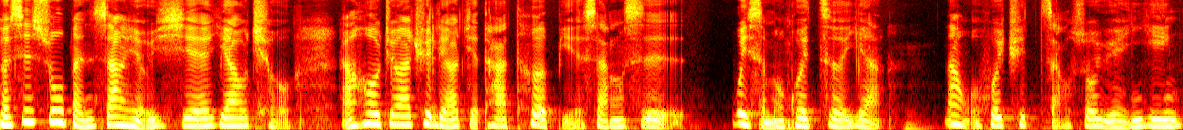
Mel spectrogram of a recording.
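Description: In a very clean recording with a silent background, a woman speaks at a fairly slow pace with a fairly low pitch, ordinary pitch variation, and vocal fry. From Taiwan. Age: 60s. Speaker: cooking teacher. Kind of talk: interview.

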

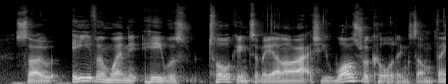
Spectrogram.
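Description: A man with a very deep, low pitch makes very wide pitch swings against noticeable background noise. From England, Norwich. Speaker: biographer and former journalist. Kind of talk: interview. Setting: studio.

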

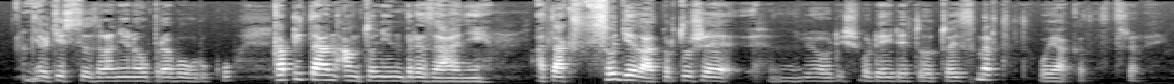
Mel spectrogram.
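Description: Her voice is fairly low and very slow, with big swings in loudness. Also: fairly even intonation. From Czechia, Česká Třebová; childhood in Soviet Union. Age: 90s. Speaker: war veteran, eyewitness. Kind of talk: oral history interview. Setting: her flat.

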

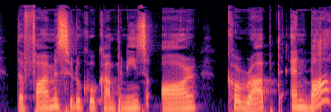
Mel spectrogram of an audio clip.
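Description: A woman with an unremarkable speaking voice talks at a medium pitch and moderate pace, the sound dry and close with no echo on a very clean recording with a silent background. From Morocco, then Montreal, Canada. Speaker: gastroenterologist and researcher. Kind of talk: interview.

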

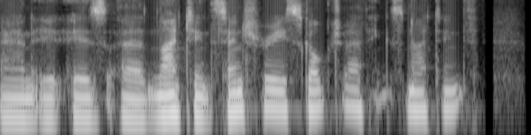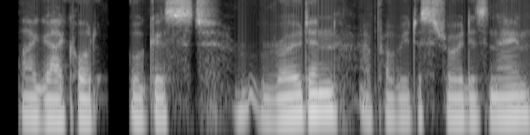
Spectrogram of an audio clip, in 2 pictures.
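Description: The speaker talks at a fairly quick pace with an Australian accent, in a dark, mellow tone and fairly even intonation. The recording is very clean with a silent background, and the sound is dry and close with no echo. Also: man, fairly low pitch for a man. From Western Australia. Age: 20s. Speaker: singer-songwriter. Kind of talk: casual interview chat.

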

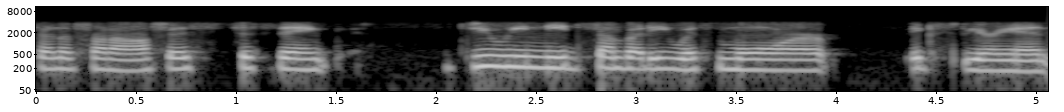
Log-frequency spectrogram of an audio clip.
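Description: Here is a woman with an ordinary speaking voice and a medium pitch. She talks at a fairly slow pace. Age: 30s. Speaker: baseball reporter. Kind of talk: sports talk radio interview.

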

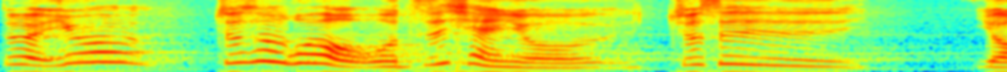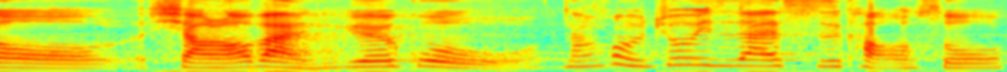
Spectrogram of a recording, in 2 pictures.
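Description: At a moderate pace, a woman speaks at a fairly high pitch with very wide pitch swings. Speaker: office worker. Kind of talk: casual chat.

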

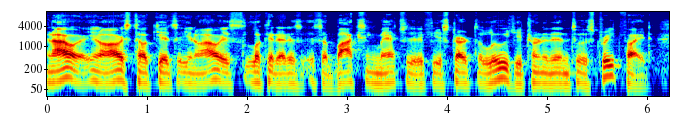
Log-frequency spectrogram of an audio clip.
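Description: The speaker goes very fast with hardly any pauses, with vocal fry and ordinary pitch variation. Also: man, very deep, low pitch for a man. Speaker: former pro football player. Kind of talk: casual interview. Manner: halting, many fillers.

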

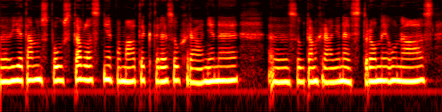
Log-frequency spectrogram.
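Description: A very slow, monotone woman's voice at medium pitch, flat in intonation and very even in loudness. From Ostrava region, Czech Republic. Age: 70s. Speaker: retired literature professor and magazine editor. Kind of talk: radio interview.

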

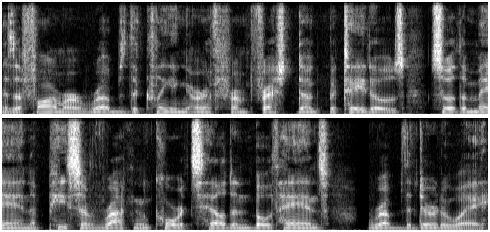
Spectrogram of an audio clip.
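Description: The text is read aloud. The reading voice is natural.

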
